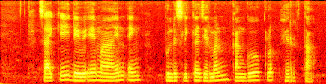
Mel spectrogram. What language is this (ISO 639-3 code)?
jav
